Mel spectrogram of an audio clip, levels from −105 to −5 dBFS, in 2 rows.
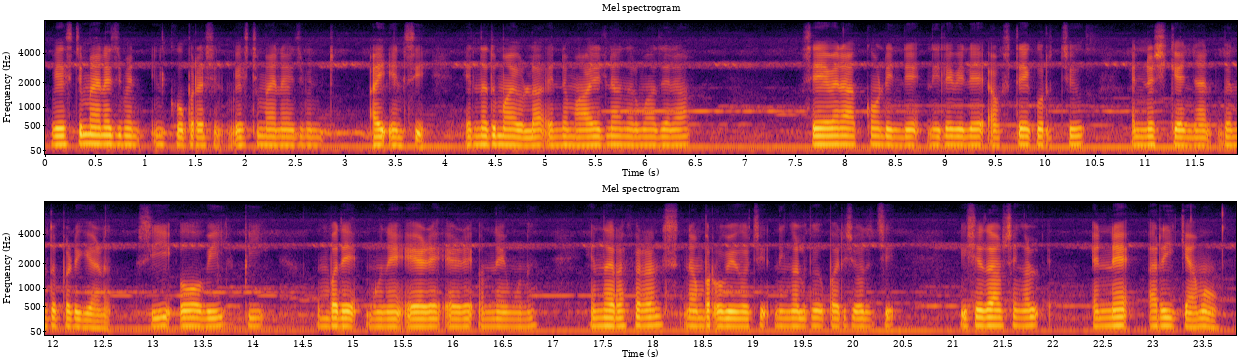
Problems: constant background noise, low volume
